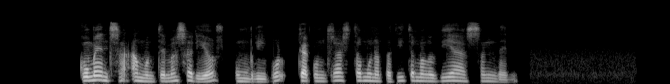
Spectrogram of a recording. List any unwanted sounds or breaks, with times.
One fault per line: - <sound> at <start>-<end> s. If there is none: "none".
none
